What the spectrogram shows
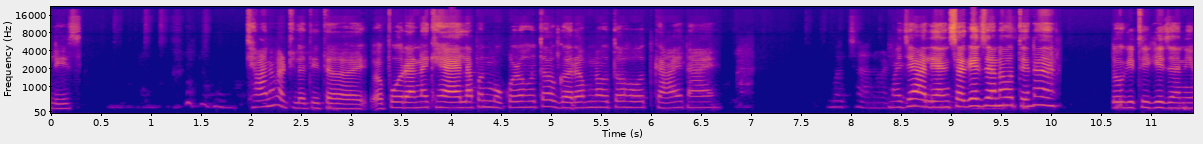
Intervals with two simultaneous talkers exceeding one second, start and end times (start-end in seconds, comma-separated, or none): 8.4-9.7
